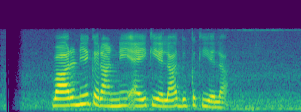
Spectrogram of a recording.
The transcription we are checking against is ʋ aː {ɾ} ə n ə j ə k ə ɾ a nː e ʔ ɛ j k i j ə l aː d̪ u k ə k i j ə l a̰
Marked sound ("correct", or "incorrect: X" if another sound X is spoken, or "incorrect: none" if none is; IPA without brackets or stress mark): correct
